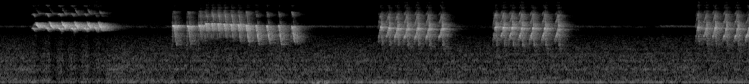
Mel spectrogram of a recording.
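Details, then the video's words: Young kinoy singing a bright pulsed trill followed by several high, rapid chattering phrases spaced about a second apart, over a faint steady hum. "burung kinoy muda"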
